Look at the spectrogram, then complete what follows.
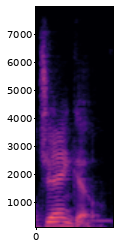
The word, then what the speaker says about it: Django: Redgrave, and the original Django, Franco Nero. The D is silent.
